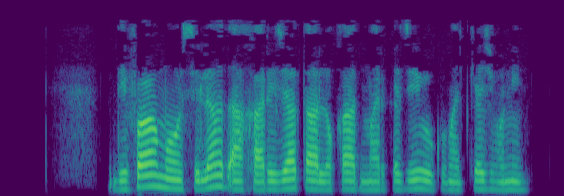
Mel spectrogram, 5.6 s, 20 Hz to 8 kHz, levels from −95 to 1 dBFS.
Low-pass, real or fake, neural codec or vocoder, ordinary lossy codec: 7.2 kHz; real; none; MP3, 24 kbps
